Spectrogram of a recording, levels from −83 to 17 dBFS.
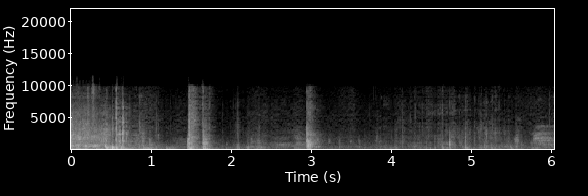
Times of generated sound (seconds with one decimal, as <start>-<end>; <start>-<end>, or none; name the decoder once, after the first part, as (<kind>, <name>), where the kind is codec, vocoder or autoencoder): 1.3-1.9 (codec, SNAC); 2.4-3.0; 4.1-4.8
